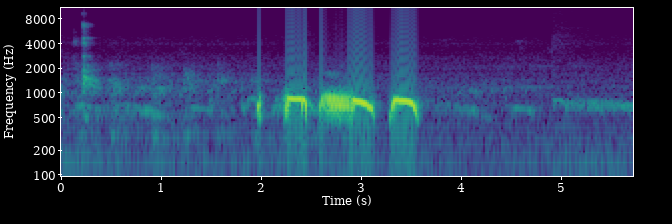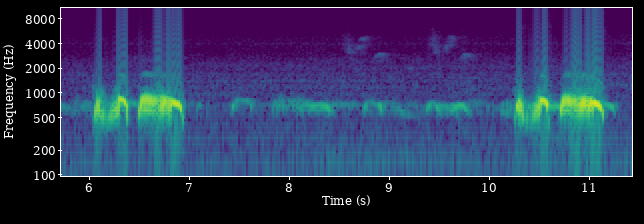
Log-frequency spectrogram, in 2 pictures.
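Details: Morning song of a spotted dove in the 'thổ' style blended with 'thúc gù', sung to draw in wild doves. Three full phrases of stuttering short coos end in a drawn-out throbbing coo, with faint low hums between phrases.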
